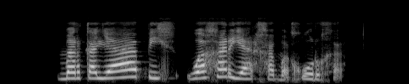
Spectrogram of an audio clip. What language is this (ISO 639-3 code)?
qva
